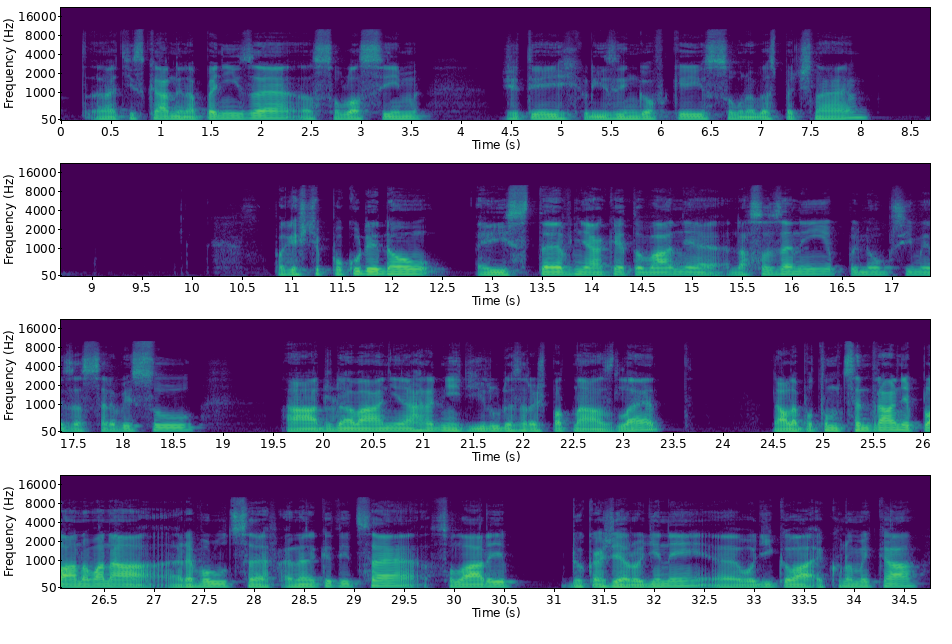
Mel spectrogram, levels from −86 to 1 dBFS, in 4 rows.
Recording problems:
wrong speed and pitch; too slow and too low; 0.6 times normal speed

